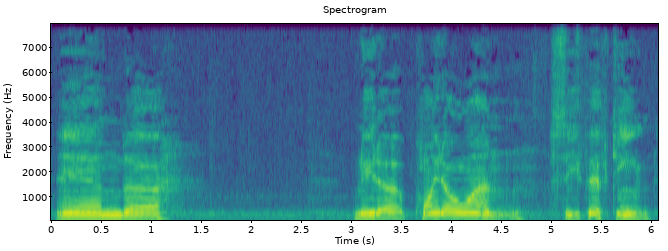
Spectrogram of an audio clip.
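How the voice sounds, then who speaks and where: A very slow, darkish, medium-pitched voice belongs to an electronics hobbyist hosting his channel. Working at an indoor workbench, he mutters to himself through a casual build tutorial with no script.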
